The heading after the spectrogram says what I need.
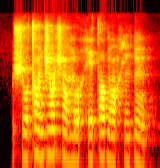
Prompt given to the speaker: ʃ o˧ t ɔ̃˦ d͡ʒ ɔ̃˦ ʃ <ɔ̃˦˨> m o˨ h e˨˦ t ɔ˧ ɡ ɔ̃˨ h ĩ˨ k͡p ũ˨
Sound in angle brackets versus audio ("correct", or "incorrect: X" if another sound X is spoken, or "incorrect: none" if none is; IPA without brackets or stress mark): incorrect: ɔ̃˧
